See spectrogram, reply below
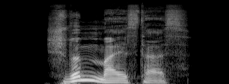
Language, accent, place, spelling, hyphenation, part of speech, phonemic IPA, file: German, Germany, Berlin, Schwimmmeisters, Schwimm‧meis‧ters, noun, /ˈʃvɪmˌmaɪ̯stɐs/, De-Schwimmmeisters.ogg
- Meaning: genitive singular of Schwimmmeister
